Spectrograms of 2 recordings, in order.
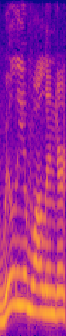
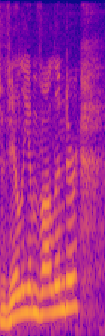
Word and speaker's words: Wallinder: But I do believe that in Sweden, they pronounce the W as two Vs in a row. So instead of saying William Wallinder, I'm pretty sure it's William Wallinder.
